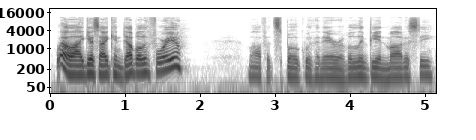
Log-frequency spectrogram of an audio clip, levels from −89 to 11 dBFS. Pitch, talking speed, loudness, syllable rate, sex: 130 Hz, 200 wpm, -19 LUFS, 5.8 syllables/s, male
